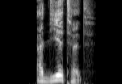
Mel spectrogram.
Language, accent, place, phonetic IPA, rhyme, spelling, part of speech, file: German, Germany, Berlin, [aˈdiːɐ̯tət], -iːɐ̯tət, addiertet, verb, De-addiertet.ogg
- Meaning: inflection of addieren: 1. second-person plural preterite 2. second-person plural subjunctive II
